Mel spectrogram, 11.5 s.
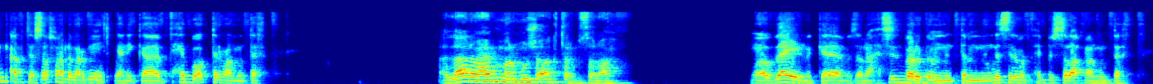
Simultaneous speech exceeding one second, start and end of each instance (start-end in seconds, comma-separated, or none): none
